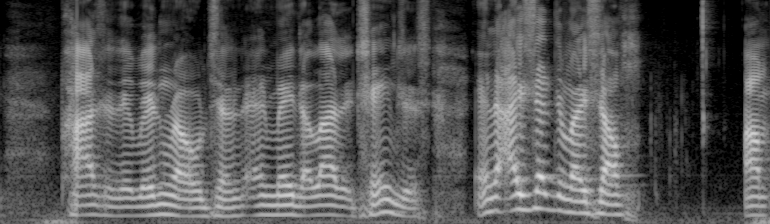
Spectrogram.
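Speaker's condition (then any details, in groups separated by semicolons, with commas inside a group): Cerebral palsy; verbal, able to speak up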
